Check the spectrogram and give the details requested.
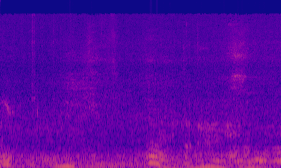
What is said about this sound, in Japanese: さあ、走ってますね。おおあれ、車、車運ぶ車、トラックが行きましたね。すごいね。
